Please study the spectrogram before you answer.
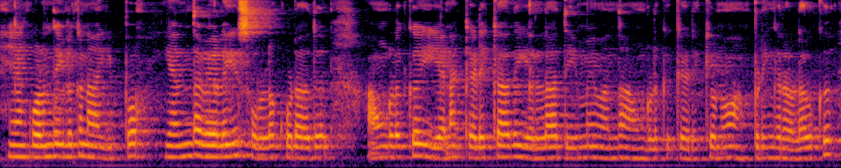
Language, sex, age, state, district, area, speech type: Tamil, female, 30-45, Tamil Nadu, Tiruppur, rural, spontaneous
